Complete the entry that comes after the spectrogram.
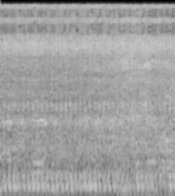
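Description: A motorcycle engine carrying two riders hums at a steady, close, loud pitch through a short stretch of riding, with no voices over it.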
